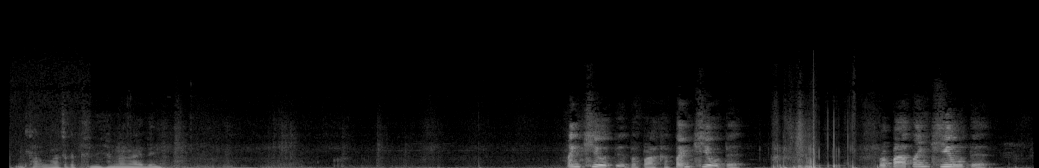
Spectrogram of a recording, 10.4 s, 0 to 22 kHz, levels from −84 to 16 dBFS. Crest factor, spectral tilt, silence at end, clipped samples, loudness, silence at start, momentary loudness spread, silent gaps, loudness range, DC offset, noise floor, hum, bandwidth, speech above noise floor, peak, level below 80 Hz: 20 dB; -6.5 dB/octave; 0.2 s; under 0.1%; -28 LUFS; 0.1 s; 25 LU; none; 10 LU; under 0.1%; -56 dBFS; none; 12.5 kHz; 29 dB; -10 dBFS; -48 dBFS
